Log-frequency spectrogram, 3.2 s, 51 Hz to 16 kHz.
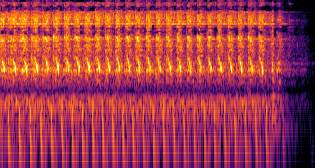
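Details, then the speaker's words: Suzuki LT80 two-stroke ATV after a top-end rebuild with a new cylinder and piston: rapid, evenly spaced compression-test cranking at about 120 psi, on target; normal compression. "So we're now at about 120 psi, give or take, which is where we want to be."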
